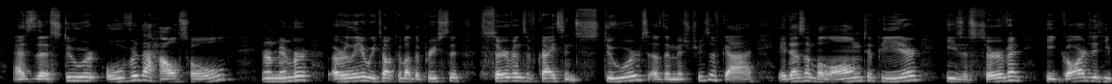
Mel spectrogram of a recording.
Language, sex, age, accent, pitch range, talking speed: English, male, 30-49, American, 130-200 Hz, 195 wpm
